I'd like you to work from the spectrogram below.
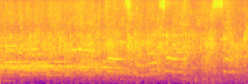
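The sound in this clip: Audience applause and crowd cheering as a comedian is welcomed on stage at a comedy show: loud, dense clapping with a few high whistles and shouts mixed in, easing slightly near the end.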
